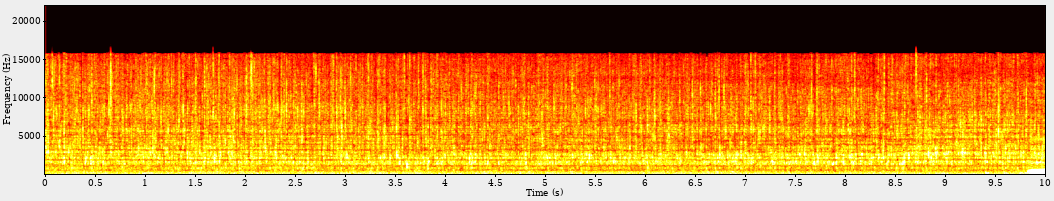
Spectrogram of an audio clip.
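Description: Water running steadily into a shallow plastic tub, a continuous gushing hiss that holds one level throughout.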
